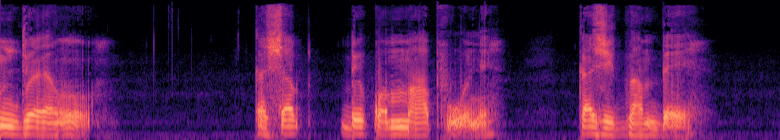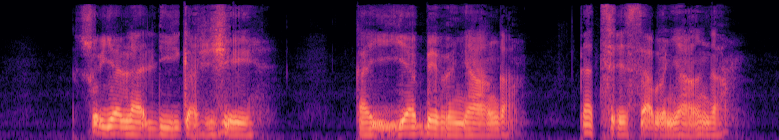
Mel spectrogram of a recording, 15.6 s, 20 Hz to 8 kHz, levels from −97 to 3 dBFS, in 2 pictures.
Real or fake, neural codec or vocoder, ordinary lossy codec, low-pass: fake; vocoder, 22.05 kHz, 80 mel bands, WaveNeXt; AAC, 32 kbps; 7.2 kHz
